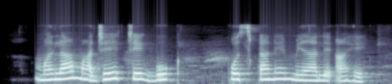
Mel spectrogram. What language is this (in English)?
Marathi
